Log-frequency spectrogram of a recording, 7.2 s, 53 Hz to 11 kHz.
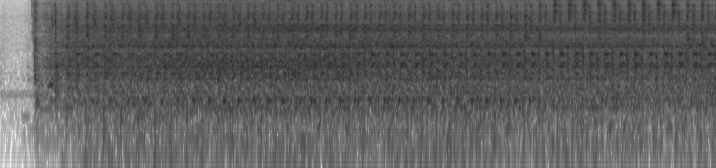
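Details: Club Car golf cart petrol engine, first start after 4 years stored in a barn since it quit, float bowl just primed: it catches at once into a loud, uneven, ragged putter. Rough running.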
